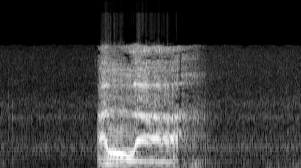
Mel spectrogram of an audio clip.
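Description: An elderly man speaks briefly.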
